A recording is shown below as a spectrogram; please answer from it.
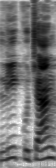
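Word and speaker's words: Li Keqiang: आप देख सकते हो जो वहां के प्रीमियर हैं ली कुचैंग, आई डोंट नो लाइक ली क्यूचैंग लिखा हुआ है लेकिन ली कुचैंग समथिंग लाइक दिस प्रोनाउंस करते हैं।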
